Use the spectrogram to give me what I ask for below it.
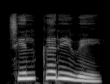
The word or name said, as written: ಚಿಲ್ಕರಿವೆ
